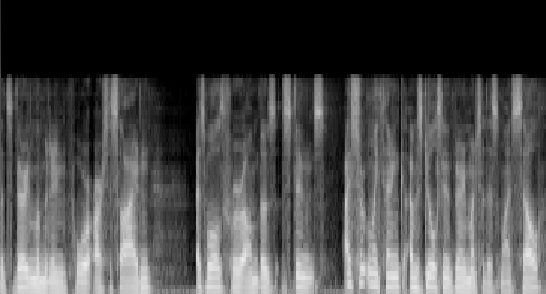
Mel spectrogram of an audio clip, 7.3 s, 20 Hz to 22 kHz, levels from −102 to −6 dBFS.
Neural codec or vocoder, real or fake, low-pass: autoencoder, 22.05 kHz, a latent of 192 numbers a frame, VITS, trained on many speakers; fake; 7.2 kHz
